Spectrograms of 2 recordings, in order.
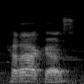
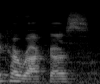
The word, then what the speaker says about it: Caracas: Caracas. Some people say Caracas. She says Caracas, and that's why I say Caracas.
